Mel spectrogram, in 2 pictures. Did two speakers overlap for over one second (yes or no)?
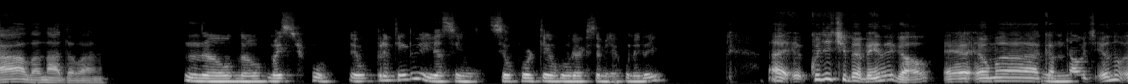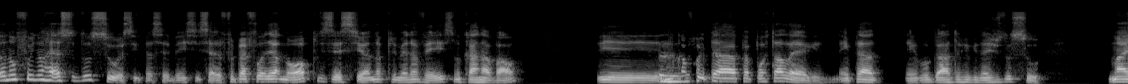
no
